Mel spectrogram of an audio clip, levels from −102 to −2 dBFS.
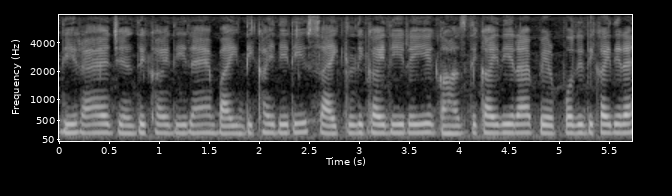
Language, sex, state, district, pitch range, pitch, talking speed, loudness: Hindi, female, Bihar, Darbhanga, 195-205 Hz, 200 Hz, 285 wpm, -34 LUFS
